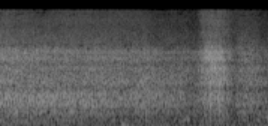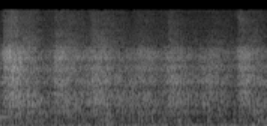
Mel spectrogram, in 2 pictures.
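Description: Water is poured into hot caramelized sugar while making misti doi, giving a steady close hiss of steam with several louder surging bursts, no talk.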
